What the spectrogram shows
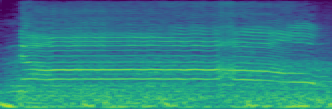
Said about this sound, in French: Le cri de désespoir de Luke Skywalker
